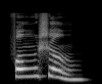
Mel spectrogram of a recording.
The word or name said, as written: 丰盛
